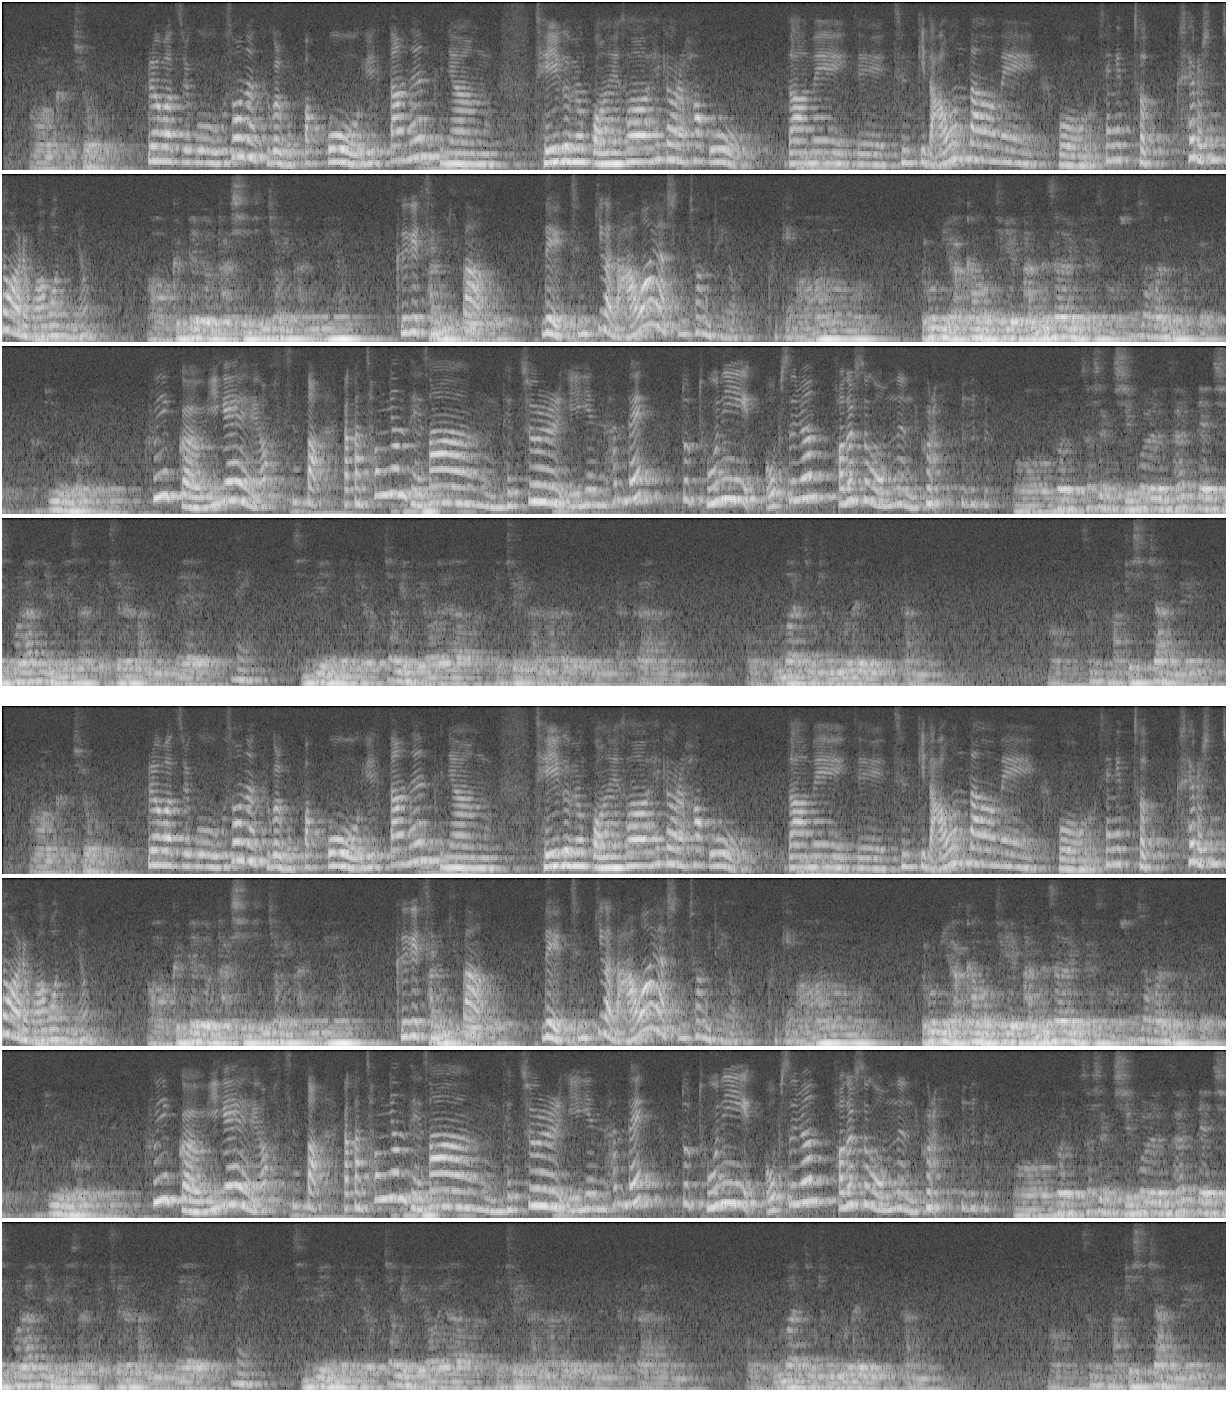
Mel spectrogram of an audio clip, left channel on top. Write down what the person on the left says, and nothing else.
아, 그렇죠.
음,
음,
음.
아, 그때도 다시 신청이 가능해요?
산
이후에도?
음.
아, 그럼 이제 약간 어떻게 받는 사람 입장에서 보면 순서가 좀 바뀌, 바뀐 거네.
음,
뭐,
돈,
음.
어, 그러니까 사실 집을 살 때 지불하기 위해서 대출을 받는데
집이 있는 게 확정이 되어야 대출이 가능하다 그러면 약간 어, 본말이 좀 전도된 듯한 어, 상품 받기 쉽지 않네.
